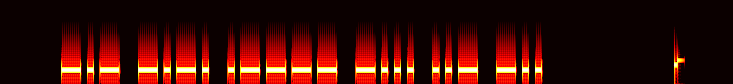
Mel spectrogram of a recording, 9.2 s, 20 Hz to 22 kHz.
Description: Morse code, heard as a keyed tone, about 15 wpm, 700 Hz. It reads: KC1BUD
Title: USA Call Signs - 6 Characters - 2x Character Spacing - 15wpm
